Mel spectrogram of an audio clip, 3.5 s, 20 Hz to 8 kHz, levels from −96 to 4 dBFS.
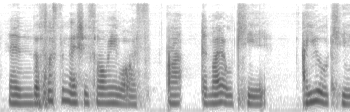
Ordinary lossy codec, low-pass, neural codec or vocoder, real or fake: none; 7.2 kHz; codec, 44.1 kHz, 2.6 kbps, SNAC; fake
